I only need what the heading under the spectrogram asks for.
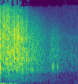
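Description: A three-volley rifle salute at a memorial to those killed in the Great Patriotic War, after a minute of silence: one loud, sharp burst of gunfire that trails off into a long rumbling decay, with a couple of faint pops following. No voices.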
